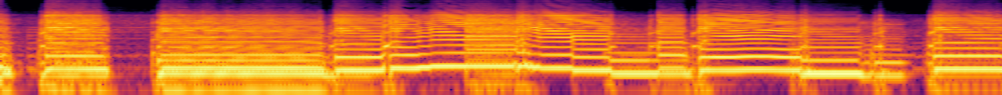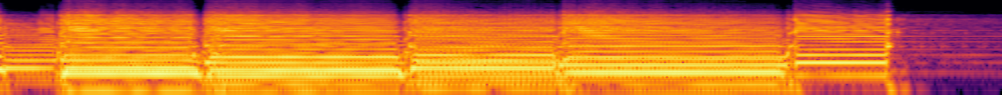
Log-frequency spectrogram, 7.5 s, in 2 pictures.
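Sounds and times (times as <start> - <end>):
distorted electric guitar riff with double stops: 0.0 - 7.5.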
